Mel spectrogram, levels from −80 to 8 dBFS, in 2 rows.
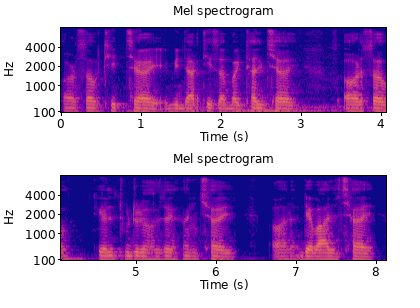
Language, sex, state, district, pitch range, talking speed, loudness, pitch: Maithili, male, Bihar, Samastipur, 110-120 Hz, 125 wpm, -28 LUFS, 115 Hz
